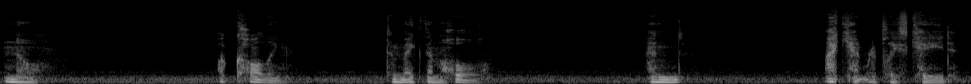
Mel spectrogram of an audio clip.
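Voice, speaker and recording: A man's voice: on the low side, steady tone, drawn-out words, long pauses, a little mellow, a little hiss or hum. A man acting a remorseful guardian hunter in a video game cutscene, speaking reflectively and earnestly. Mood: earnest, humble. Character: remorseful male guardian hunter seeking redemption.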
